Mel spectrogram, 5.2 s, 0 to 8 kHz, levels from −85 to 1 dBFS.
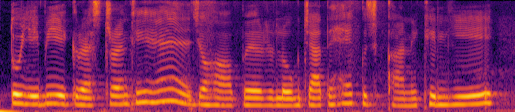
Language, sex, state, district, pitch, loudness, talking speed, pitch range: Hindi, female, Tripura, West Tripura, 220 Hz, -17 LUFS, 185 wpm, 195-235 Hz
